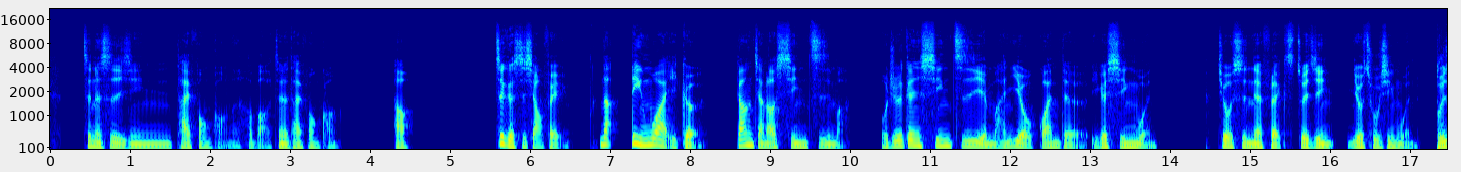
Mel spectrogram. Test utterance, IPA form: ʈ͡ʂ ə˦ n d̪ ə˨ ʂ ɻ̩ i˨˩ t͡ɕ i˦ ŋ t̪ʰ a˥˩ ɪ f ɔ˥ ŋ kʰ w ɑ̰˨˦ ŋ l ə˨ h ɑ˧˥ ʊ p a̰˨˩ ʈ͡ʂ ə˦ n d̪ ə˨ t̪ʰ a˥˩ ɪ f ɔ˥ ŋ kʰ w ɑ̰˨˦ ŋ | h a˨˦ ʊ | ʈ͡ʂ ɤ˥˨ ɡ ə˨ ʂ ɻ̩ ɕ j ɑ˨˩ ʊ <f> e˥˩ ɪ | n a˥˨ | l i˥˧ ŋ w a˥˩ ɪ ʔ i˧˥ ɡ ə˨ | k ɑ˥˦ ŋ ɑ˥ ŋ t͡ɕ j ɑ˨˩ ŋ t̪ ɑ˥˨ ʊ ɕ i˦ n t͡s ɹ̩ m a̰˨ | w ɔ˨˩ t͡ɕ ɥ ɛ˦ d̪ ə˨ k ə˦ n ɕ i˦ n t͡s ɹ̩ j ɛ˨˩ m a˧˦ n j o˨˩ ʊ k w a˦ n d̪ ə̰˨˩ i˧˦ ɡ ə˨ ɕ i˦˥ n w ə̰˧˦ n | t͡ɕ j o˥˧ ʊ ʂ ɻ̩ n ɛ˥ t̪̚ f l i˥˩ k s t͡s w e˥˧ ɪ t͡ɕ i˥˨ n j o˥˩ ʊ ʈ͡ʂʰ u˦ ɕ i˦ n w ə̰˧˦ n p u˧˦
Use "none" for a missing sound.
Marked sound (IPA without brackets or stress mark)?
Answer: f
